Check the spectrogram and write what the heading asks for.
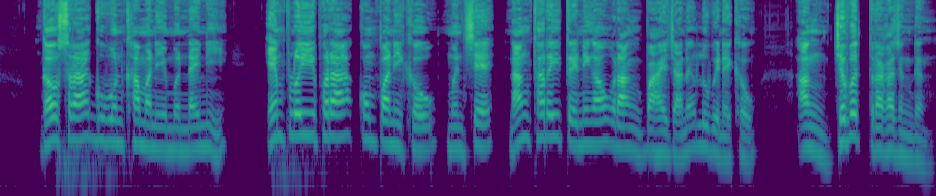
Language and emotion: Bodo, angry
